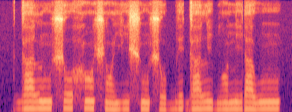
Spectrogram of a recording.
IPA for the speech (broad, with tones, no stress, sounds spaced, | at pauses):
ɡ a˧ l ũ˧ ʃ o˦ h ɔ̃˦ ʃ ɔ̃˧ j i˧ ʃ ũ˧ ʃ o˧ b e˦ ɡ a˦ l i˦˨ b ɔ̃˧ n i˧ ɾ a˧ w ũ˦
